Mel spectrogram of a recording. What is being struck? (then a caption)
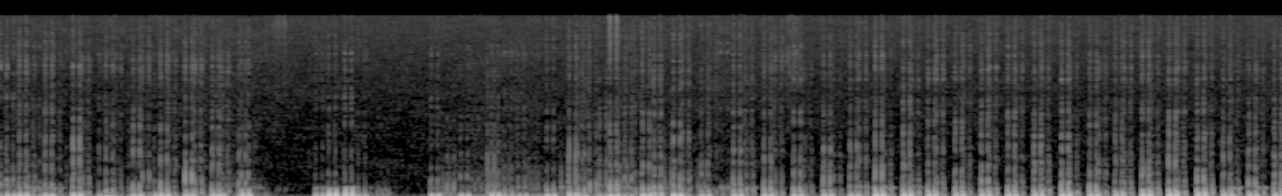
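Metal mesh microphone grille. Fingertips of both hands rapidly tap the hollow metal mesh grille of a black Blue Yeti microphone. The result is a fast, uneven stream of short, deep, dull thumps with almost no ring, briefly dropping to a softer low rumble just after two seconds before the tapping picks back up.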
